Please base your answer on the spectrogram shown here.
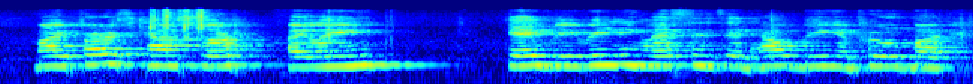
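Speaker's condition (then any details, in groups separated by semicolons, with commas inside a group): Cerebral palsy; limits some physical abilities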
